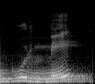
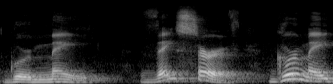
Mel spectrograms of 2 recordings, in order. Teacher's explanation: nós pronunciamos como Gourmet com esse e final fechado mas inglês eles vão pronunciar com o som de Ei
